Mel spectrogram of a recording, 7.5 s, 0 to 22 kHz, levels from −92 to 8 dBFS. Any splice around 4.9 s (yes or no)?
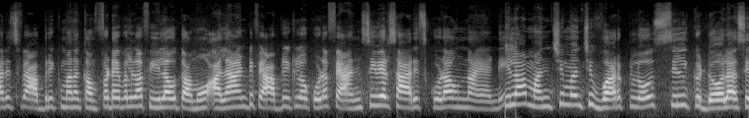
yes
